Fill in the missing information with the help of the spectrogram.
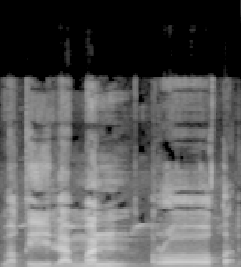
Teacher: Walaupun nun mati bertemu ra, nun tersebut tidak masuk ke dalam huruf ra. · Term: saktah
